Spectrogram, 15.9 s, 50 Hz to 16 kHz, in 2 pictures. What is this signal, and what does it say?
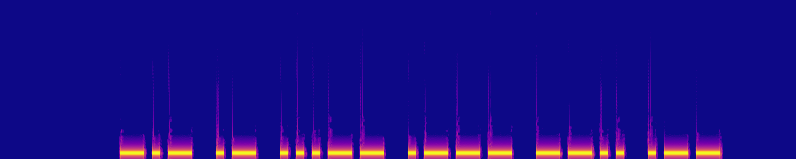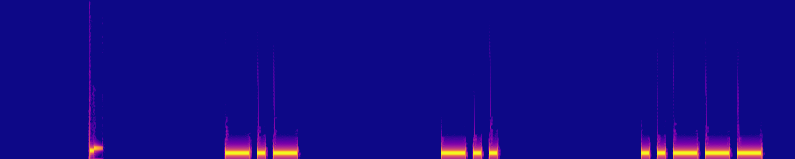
Morse code, heard as a keyed tone, about 15 wpm, spaced as for 10 wpm, 700 Hz. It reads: KA3JZW KD2
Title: USA Call Signs - 6 Characters - 6x Character Spacing - 15wpm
